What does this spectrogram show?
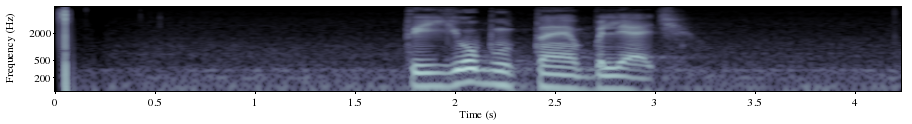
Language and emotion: Russian, angry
